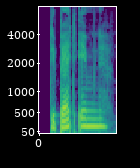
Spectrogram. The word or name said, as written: debatemne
